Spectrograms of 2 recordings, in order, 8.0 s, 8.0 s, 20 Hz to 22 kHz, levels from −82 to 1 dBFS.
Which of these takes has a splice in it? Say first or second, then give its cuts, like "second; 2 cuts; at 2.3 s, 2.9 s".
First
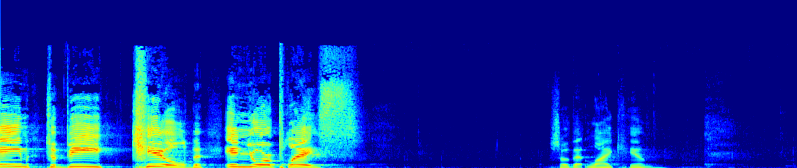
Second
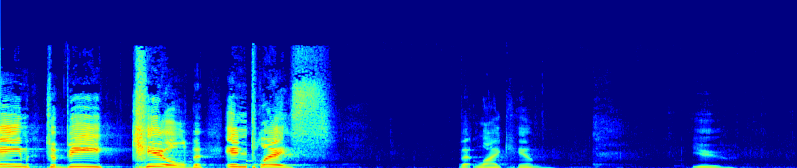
second; 2 cuts; at 2.5 s, 4.6 s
